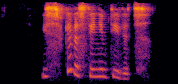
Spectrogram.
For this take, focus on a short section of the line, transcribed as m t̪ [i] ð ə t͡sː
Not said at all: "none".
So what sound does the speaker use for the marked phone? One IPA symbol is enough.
i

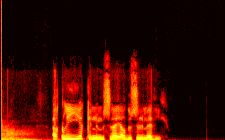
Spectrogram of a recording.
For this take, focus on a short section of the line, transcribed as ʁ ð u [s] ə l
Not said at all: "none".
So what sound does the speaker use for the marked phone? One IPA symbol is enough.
s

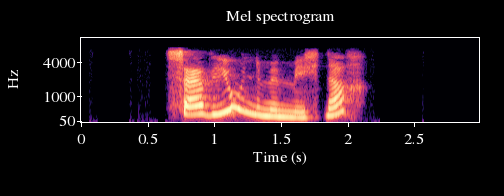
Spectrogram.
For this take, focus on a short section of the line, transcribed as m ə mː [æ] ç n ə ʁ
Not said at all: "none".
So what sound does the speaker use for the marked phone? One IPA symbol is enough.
i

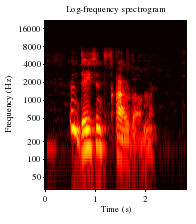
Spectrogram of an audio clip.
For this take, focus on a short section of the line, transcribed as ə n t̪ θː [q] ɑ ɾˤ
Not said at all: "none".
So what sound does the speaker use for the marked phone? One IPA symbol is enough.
q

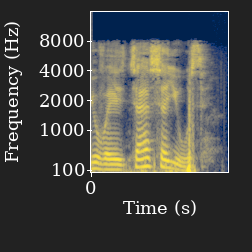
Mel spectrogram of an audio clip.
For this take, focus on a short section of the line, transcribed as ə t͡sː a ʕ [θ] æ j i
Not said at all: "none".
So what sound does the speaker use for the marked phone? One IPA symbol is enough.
s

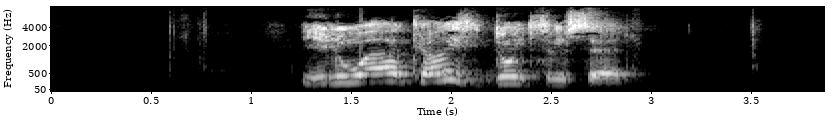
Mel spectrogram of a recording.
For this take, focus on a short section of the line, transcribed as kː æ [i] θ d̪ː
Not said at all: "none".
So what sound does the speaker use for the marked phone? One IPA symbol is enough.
i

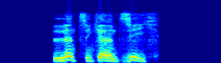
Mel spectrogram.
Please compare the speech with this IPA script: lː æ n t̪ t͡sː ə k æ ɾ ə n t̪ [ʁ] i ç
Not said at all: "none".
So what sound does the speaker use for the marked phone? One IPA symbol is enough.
z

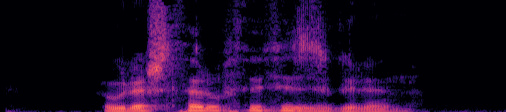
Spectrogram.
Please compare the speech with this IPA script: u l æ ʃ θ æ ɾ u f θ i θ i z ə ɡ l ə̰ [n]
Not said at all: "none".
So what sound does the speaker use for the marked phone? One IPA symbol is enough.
n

